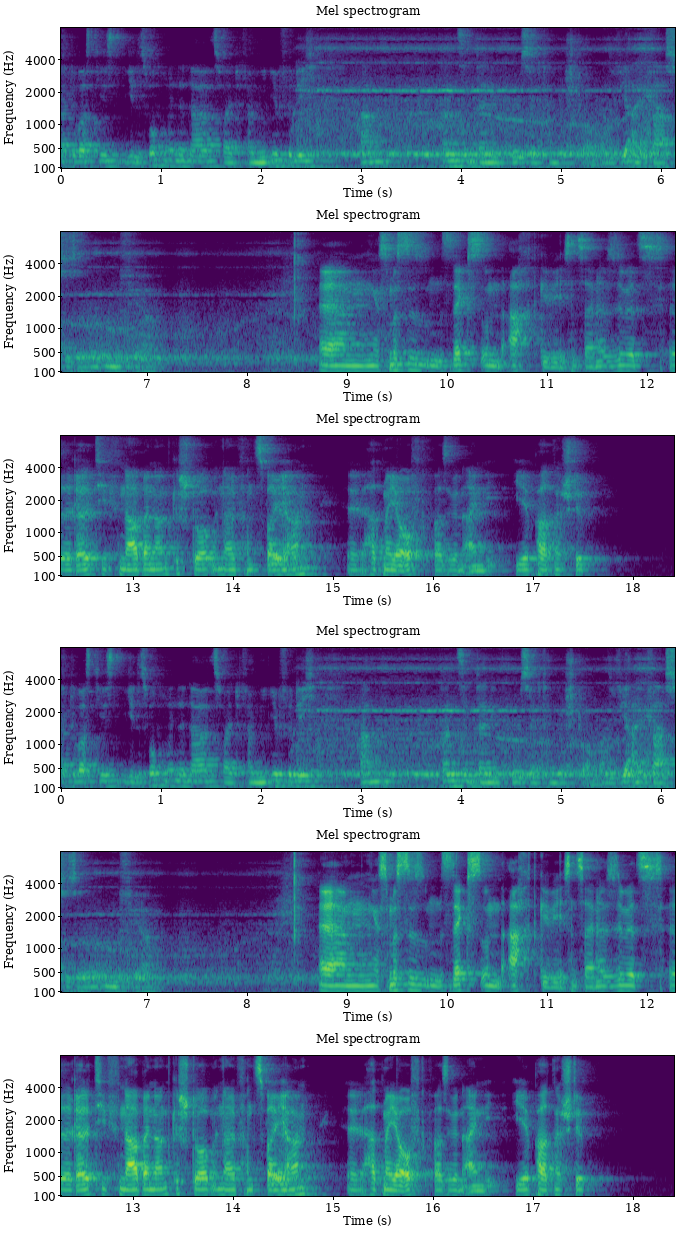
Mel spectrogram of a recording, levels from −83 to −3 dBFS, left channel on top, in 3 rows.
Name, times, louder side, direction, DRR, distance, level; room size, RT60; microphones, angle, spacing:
voice 1, 0.0-3.3 3.6-7.1 14.4-14.7, right 1 dB, 20° right, 2 dB, 1.5 m, -33 dB
sound 1, 1.4-10.3, equal, 5° left, 0.5 m, -38 dB
voice 2, 8.3-14.7 15.1-17.5, right 5 dB, 40° right, 9 dB, 0.7 m, -25 dB
9.7 x 7.3 x 4.1 m, 0.82 s
head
